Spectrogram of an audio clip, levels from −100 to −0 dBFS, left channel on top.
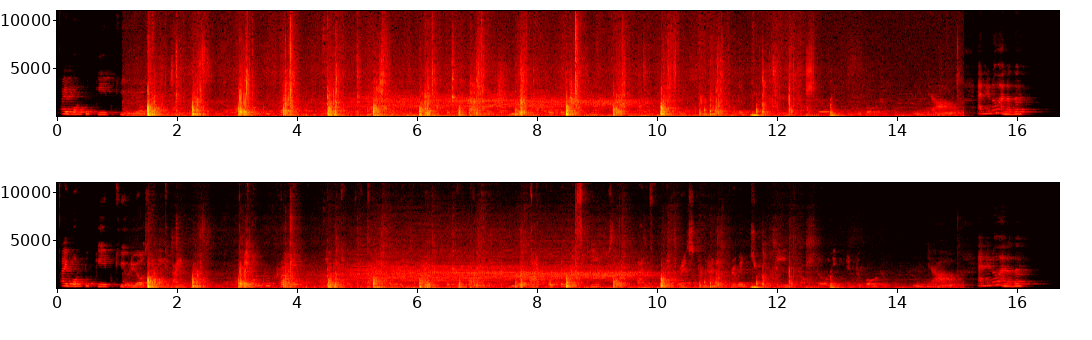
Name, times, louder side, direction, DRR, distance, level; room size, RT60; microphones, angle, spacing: voice 1, 0.0-2.1 3.1-4.1 4.4-4.9 5.2-7.3 7.9-9.3 9.6-13.9, right 1 dB, 45° right, 2 dB, 2.1 m, -56 dB
sound 1, 1.1-15.1, left 6 dB, 80° left, 0.4 m, -42 dB
sound 2, 3.6-10.7, right 1 dB, 10° right, 0.9 m, -55 dB
sound 3, 4.5-10.9, equal, 60° right, 2.2 m, -70 dB
voice 2, 14.3-16.1, left 1 dB, 20° left, 1 dB, 2.2 m, -57 dB
18.5 x 15.5 x 3.1 m, 0.79 s
head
